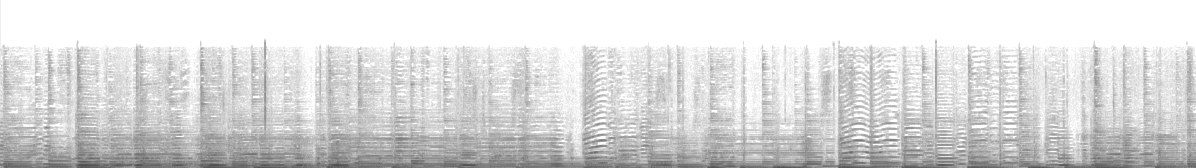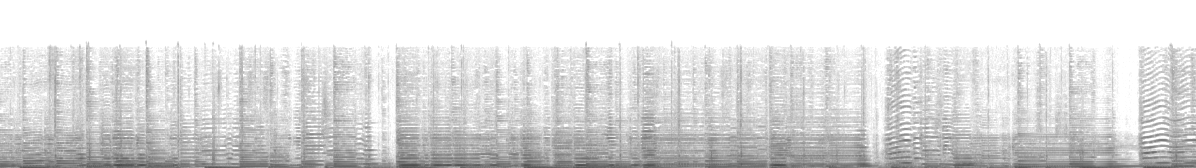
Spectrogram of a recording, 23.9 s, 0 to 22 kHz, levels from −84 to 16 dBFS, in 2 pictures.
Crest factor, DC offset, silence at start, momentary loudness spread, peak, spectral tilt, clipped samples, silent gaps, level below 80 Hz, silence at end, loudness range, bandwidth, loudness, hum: 18 dB; under 0.1%; 0 s; 7 LU; -6 dBFS; -6 dB/octave; under 0.1%; none; -34 dBFS; 0 s; 4 LU; 16.5 kHz; -25 LUFS; none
